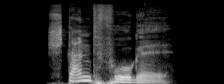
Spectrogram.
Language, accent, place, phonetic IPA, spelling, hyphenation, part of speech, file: German, Germany, Berlin, [ˈʃtantˌfoːɡl̩], Standvogel, Stand‧vo‧gel, noun, De-Standvogel.ogg
- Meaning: sedentary bird (bird of a non-migratory population)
